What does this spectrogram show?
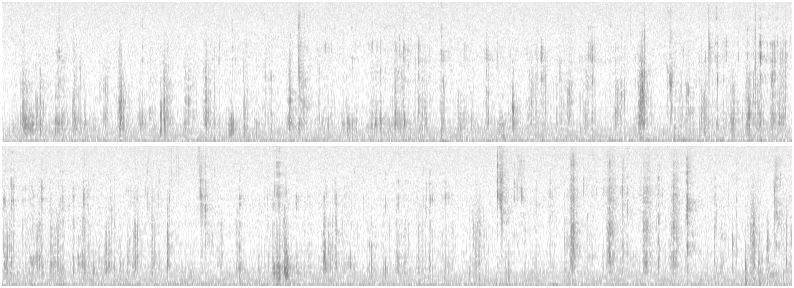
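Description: A person chewing a big mouthful of curry and flatbread with the mouth closed: irregular wet smacks and clicks of lips, tongue and teeth, several a second.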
